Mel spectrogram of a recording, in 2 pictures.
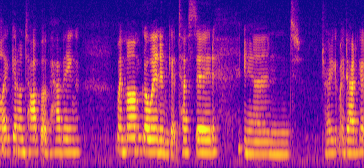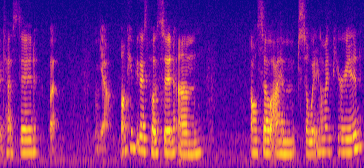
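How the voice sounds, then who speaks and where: Young woman vlogger, candid and rambling, some vocal fry, phone mic with faint background noise. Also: medium pitch, fairly bright tone. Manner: candid, rambling, self-reflective. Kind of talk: personal video diary. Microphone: phone camera.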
